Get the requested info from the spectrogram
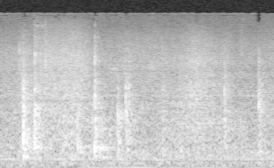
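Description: Quiet room tone with a few short, faint clicks.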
